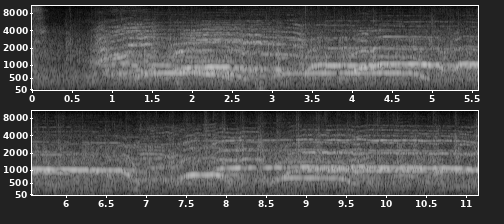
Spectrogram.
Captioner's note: applause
